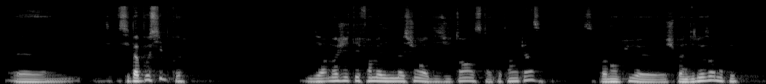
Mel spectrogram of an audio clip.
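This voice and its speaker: In a dry, close recording with no echo, a man with a fairly high pitch and a dark, mellow, somewhat breathy tone talks at a very fast pace, with ordinary pitch variation, big swings in loudness and long, frequent pauses. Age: 40s. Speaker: youth work trainer and blogger. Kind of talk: casual chat. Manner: halting.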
